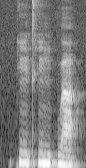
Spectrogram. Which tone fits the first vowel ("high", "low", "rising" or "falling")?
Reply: low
